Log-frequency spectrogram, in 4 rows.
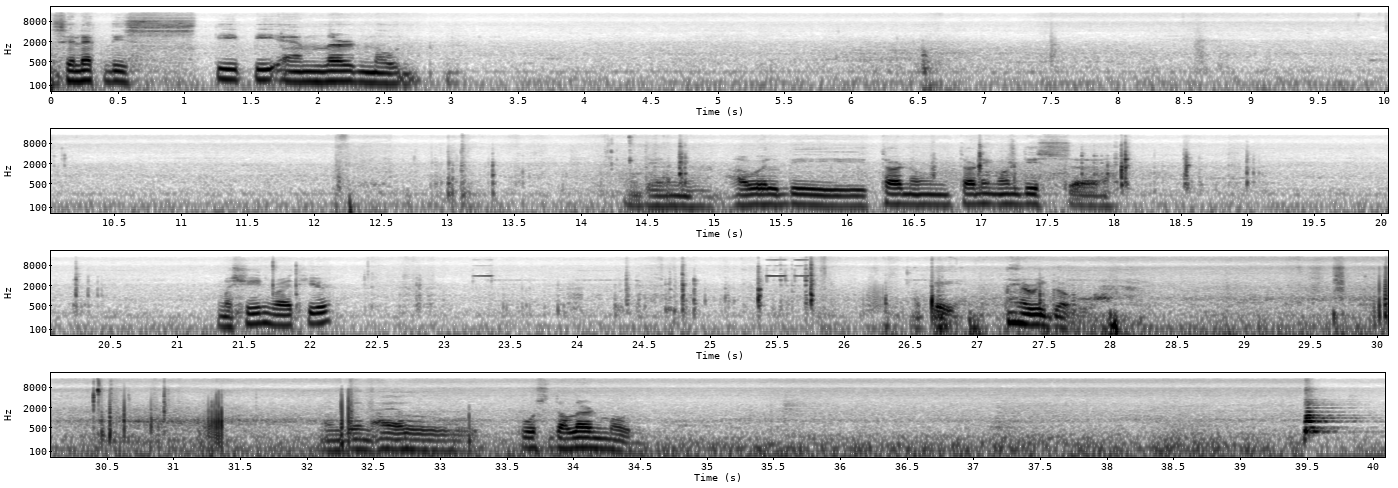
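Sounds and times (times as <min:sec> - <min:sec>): low room noise: 0:00.0 - 0:40.0
low steady hum: 0:00.0 - 0:40.0
car horn chirp: 0:39.4 - 0:40.0.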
